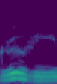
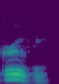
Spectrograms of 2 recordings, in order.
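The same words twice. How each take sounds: First: It is said in a put-on, laid-back hipster voice. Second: It is said in a plain, sincere way. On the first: It is used as trendy slang. "oh hey man" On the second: The music really has a groove. "I'm not using that in a hipstery"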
